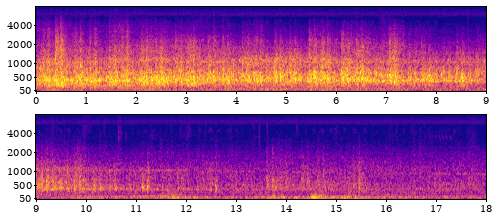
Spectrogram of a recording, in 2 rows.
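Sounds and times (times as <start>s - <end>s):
electric train running past: 0.0s - 18.0s
wheels clicking over rail joints: 0.0s - 18.0s.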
